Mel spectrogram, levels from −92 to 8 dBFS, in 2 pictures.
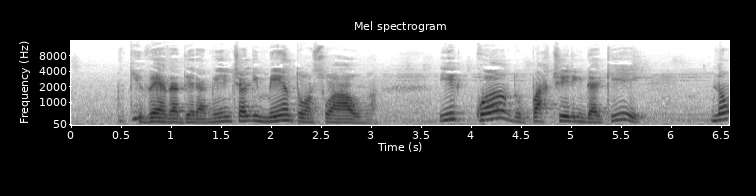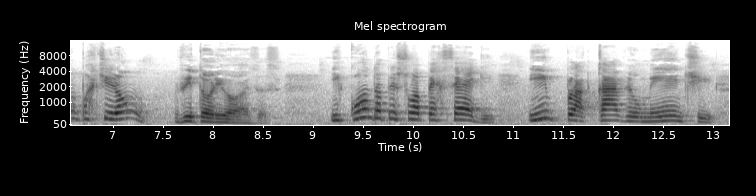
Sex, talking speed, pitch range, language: female, 85 wpm, 150-220 Hz, Portuguese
